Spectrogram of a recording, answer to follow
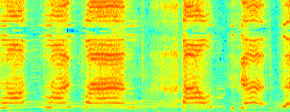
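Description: A song playing: a high, young-sounding voice singing held, wavering notes over a backing track with a steady low beat.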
